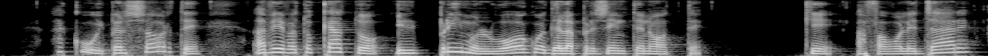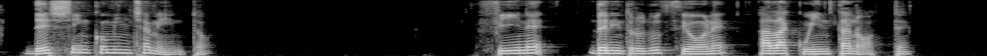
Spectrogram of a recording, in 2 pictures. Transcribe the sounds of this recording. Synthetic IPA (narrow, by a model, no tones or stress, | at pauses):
akːujpersɔrt̪e | aveːvat̪okːaːt̪oilpɾiːmolwɔːɡod̪elːapɾezɛnt̪enɔt̪ːḛ | kʰeafːavoled͡ʒːaːɾe | d̪esːeiŋkomint͡ʃamḛnt̪o | fiːne | d̪elːint̪ɾod̪ut̪sːjoːne | alːakwint̪anɔ̰t̪ːe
